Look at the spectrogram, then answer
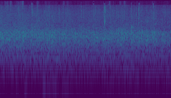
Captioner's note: audience applauding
